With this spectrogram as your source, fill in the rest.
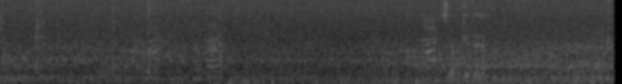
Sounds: Speech

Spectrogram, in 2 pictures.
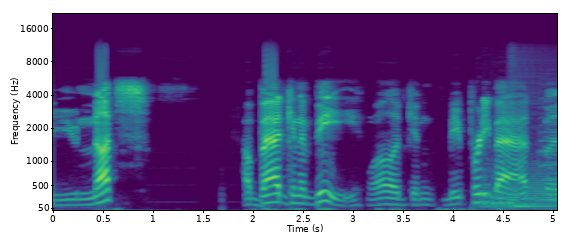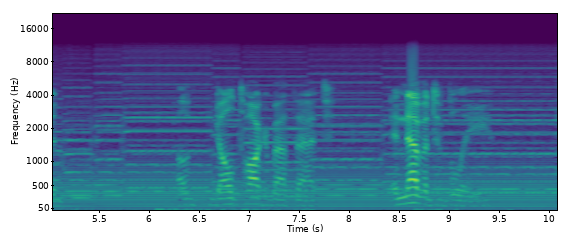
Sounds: Music, Speech

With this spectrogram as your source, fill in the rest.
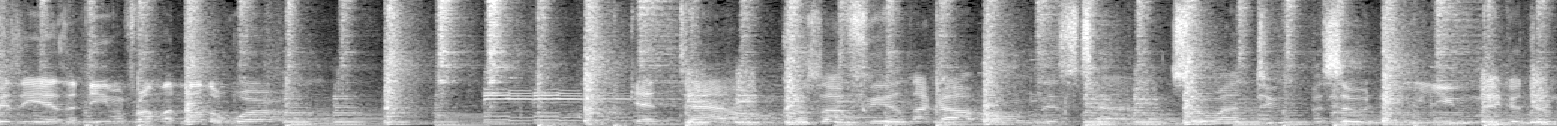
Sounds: Music

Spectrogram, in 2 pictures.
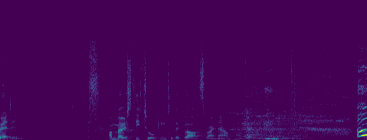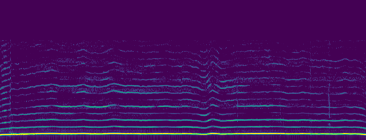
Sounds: Speech

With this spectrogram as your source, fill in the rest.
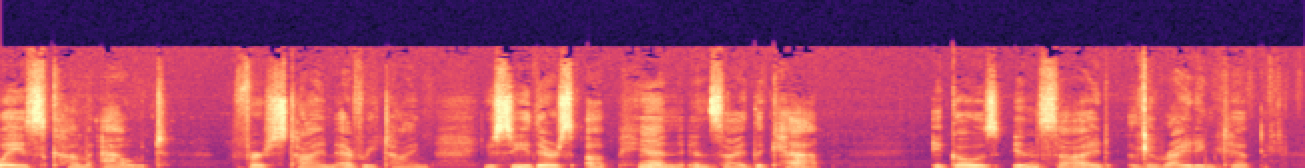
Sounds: Speech

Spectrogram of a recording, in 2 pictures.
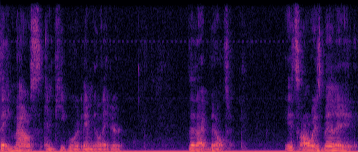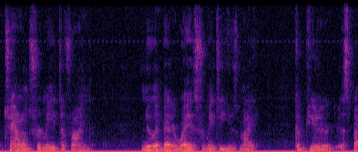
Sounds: Speech

